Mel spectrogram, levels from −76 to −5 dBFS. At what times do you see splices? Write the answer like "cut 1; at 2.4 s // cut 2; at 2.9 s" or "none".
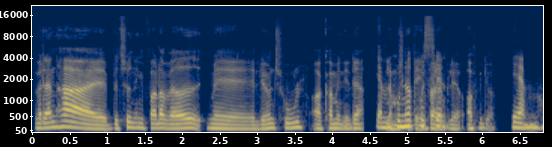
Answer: cut 1; at 4.4 s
